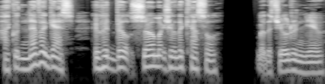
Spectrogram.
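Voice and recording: At a moderate pace, a man speaks at medium pitch with ordinary pitch variation.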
